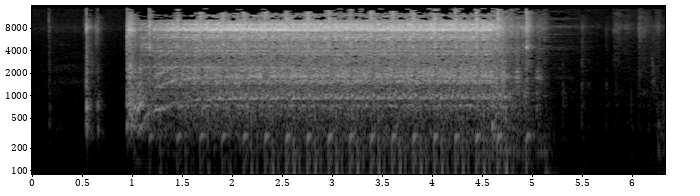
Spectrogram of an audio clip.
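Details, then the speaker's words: Husqvarna YTH21K46 mower, Kohler Courage 21 HP, new carburetor, magneto reinstalled, choke on: starter cranks evenly at about 3.5 pulses a second with no firing, fuel-starved. Owner suspects the fuel solenoid, since it only starts with carb spray. "plot thickens maybe it is the solenoid super odd man well at least we know the magneto is on correctly or is it it's obviously not getting any fuel"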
